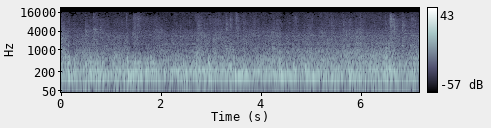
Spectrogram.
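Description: Running noise of an electric passenger train heard from inside the carriage: a steady low hum and rumble, with a few faint clicks from the wheels and track.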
